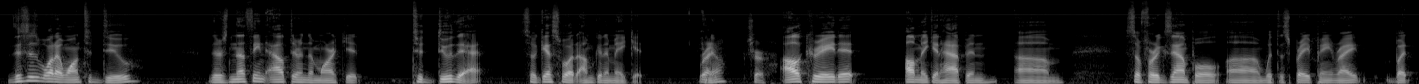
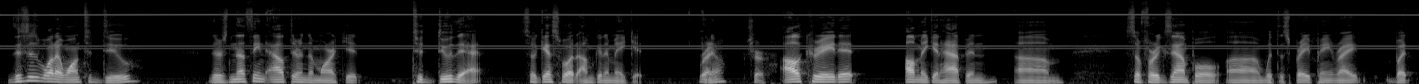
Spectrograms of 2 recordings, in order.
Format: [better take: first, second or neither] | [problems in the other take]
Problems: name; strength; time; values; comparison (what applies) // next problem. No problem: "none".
first | high-pitched whine; loud; throughout; 10.5 kHz, 9 dB below the speech; faint in the first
